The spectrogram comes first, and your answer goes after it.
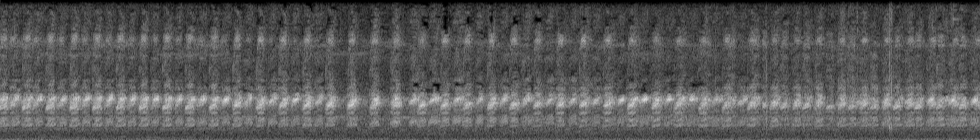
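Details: Boreal digging frogs calling hard in summer marshland just after the rainy season ends: a dense, rhythmic chorus of many overlapping nasal croaks repeating rapidly, over a steady low rumble.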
